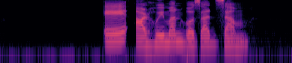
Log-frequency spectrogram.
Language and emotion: Assamese, neutral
